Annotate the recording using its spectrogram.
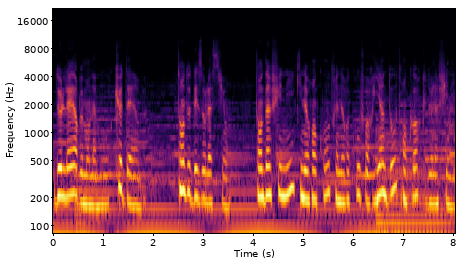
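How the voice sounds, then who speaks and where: A woman's voice: medium pitch, fairly even intonation, moderate pace, close to an everyday voice. An actress playing a settler woman reading a tender, lyrical letter to her love in a period drama voice-over. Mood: wistful. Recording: muffled recording with music behind.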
